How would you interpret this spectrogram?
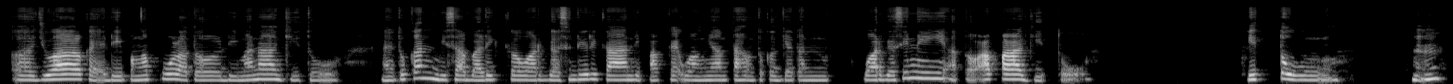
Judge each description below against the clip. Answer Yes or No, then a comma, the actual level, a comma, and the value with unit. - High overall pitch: Yes, high, 210 Hz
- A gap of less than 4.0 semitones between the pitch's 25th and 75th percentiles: Yes, average, 2.9 semitones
